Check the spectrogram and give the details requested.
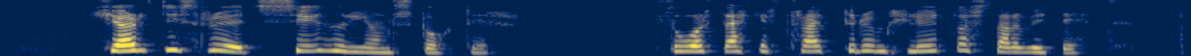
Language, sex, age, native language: Icelandic, female, 13, Icelandic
